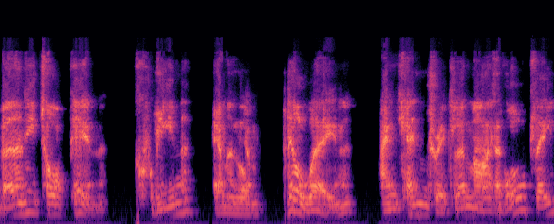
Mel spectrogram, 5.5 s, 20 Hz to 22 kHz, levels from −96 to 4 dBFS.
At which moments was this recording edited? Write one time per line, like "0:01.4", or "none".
none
